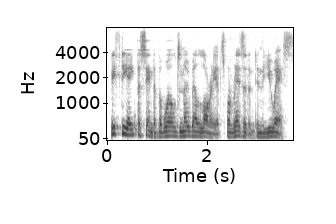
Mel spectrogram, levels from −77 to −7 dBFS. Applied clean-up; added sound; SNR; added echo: neural mask model DeepFilterNet 3.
